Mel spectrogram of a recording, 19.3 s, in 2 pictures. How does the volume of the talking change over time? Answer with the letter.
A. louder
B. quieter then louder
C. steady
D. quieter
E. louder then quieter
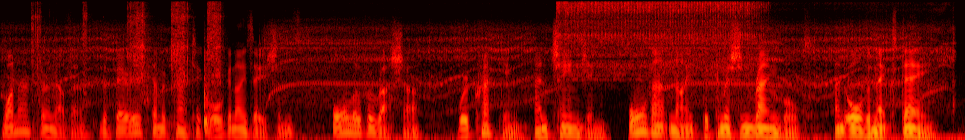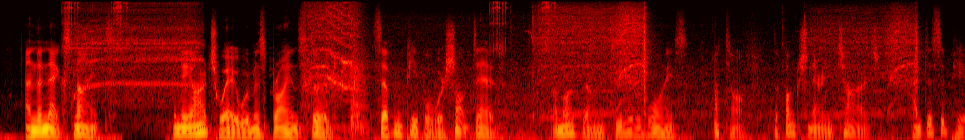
E.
